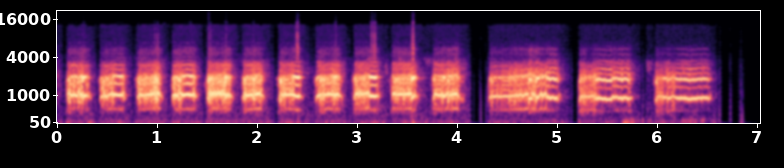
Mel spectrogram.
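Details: Domestic hen cackling in a rapid run of about ten short, harsh clucks at a steady pace, then three longer, drawn-out squawking notes to close. The background is quiet.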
